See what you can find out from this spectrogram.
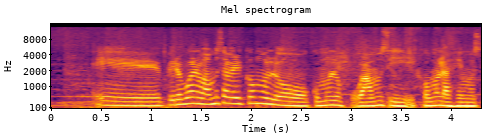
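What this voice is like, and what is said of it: Spanish with Colombian accent. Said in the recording (Catalan): “parlant accent Colòmbia”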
